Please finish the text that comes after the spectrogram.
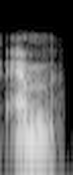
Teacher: huruf mim ini adalah huruf hidung. Huruf yang melibatkan pergetaran rongga hidung atau ghaisyum gitu ya atau huruf yang sengawuh gitu kan ya.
